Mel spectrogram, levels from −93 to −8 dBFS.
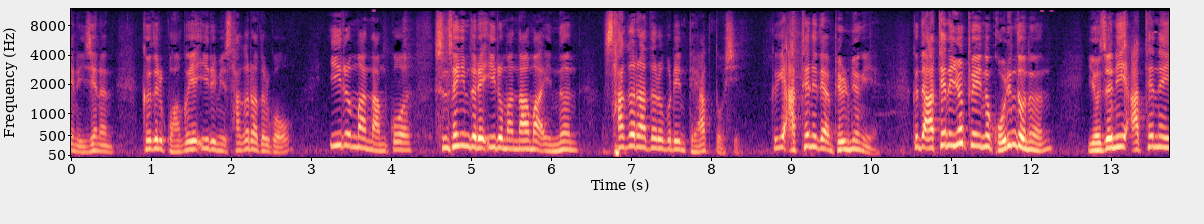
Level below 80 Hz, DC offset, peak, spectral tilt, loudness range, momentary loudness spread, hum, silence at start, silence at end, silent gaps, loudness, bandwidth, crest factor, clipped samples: -56 dBFS; under 0.1%; 0 dBFS; -5 dB/octave; 6 LU; 14 LU; none; 0 s; 0 s; none; -17 LUFS; 12 kHz; 18 dB; under 0.1%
